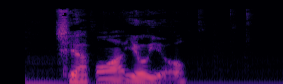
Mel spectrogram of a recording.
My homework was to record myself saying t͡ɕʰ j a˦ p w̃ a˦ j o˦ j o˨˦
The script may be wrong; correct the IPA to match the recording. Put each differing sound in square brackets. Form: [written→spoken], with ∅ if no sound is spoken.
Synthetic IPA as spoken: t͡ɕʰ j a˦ p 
